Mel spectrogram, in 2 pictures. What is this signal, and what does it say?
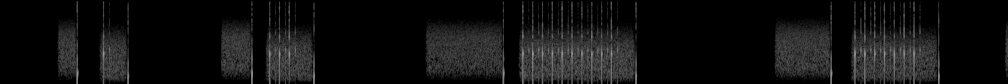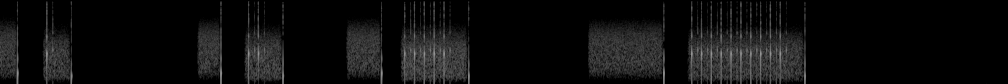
Pulse dialling, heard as a rotary dial, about 10 pulses a second. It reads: 1 3 0 7 1 2 5 0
